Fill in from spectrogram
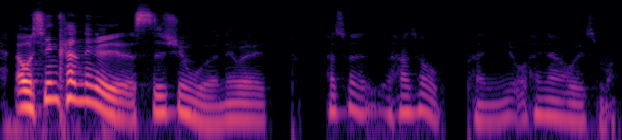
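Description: A man with a Taiwanese Mandarin accent co-hosting a casual podcast chat, joking and breaking into loud laughter. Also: mid-range voice, sing-song, a little fast. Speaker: podcast co-host. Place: studio room with echo.

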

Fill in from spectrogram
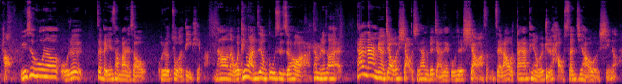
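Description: Brief: woman podcast co-host, quick, lowish voice, lively storyteller who sinks quiet at grim moments. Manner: animated storytelling, drops low and soft on heavy moments. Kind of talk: casual chat.

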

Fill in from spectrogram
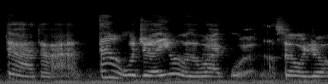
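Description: A woman's voice: mid-range voice, fairly even intonation, fast, bright, forceful tone. A young woman talking casually as a podcast co-host, sharing personal anecdotes in an informal conversational way. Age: young adult. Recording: faint background noise.

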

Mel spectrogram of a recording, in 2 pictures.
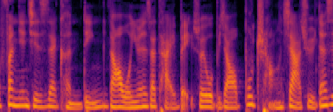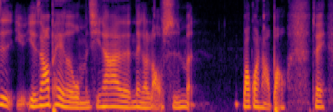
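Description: Heard in studio quality with no echo, a woman with a low, darkish voice and a Taiwanese Mandarin accent hosts a podcast in her thirties. Her casual storytelling monologue is playful and teasing, and she often chuckles at her own jokes.

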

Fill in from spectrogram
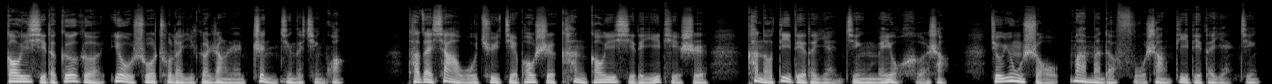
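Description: A man's voice: sits low, lively intonation, moderate pace, no echo, clean studio sound. A man reading a grave, scripted investigative narration, posing suspicious questions.

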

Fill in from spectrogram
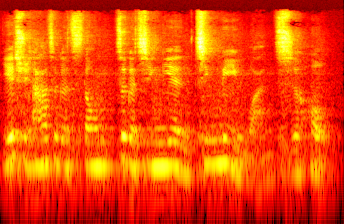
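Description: A woman with a Taiwanese Mandarin accent chats casually on a podcast, telling things in an animated, colloquial way. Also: mid-range voice, moderate pace. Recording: roomy echo, distant mic, noisy background.

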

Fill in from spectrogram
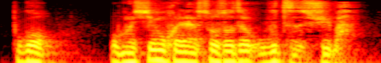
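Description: A man telling a history story in a lively way, putting on voices for the characters and asking his listeners questions. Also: medium pitch, fast. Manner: asks listeners rhetorical questions.

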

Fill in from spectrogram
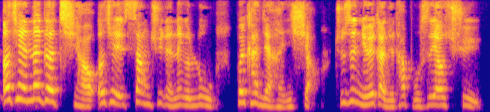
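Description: Animated woman telling a story. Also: a little fast, husky, no echo, studio quality. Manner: animated storytelling, jumps in pitch when retelling panic. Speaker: podcast co-host. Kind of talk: casual chat.

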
